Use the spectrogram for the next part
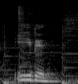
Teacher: H is very soft. Almost you don't hear it. So it sounds more like 일흔.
